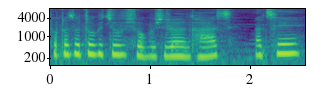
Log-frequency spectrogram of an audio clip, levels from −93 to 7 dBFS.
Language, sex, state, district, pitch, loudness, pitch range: Bengali, female, West Bengal, Alipurduar, 260 Hz, -15 LUFS, 235-275 Hz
